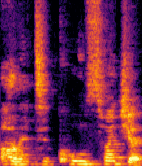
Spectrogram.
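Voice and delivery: put-on whisper. Retelling how people comment on the speaker's sweatshirt, imitating someone whispering. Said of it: "why are you whispering?".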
